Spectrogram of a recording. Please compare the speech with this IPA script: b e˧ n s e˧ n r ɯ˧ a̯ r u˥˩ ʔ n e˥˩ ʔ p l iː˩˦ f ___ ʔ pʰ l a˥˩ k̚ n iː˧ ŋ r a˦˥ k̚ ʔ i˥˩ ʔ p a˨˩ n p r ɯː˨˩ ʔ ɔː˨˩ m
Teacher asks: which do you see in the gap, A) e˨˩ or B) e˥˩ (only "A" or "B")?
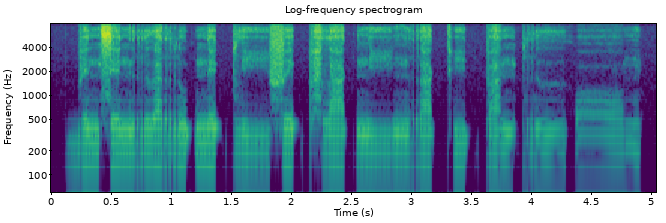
B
